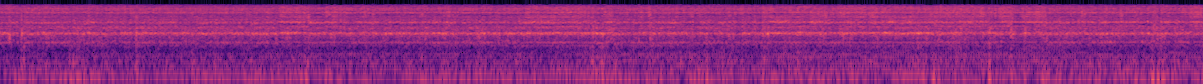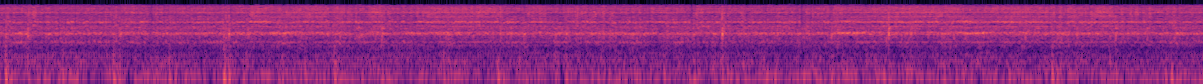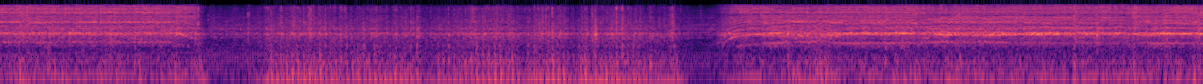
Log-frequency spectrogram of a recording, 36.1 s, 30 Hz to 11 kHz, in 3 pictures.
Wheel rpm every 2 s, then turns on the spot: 150, 140, 150, 140, 150, 150, 150, 150, 150, 150, 150, 150, 150, 50, 30, 30, 110, 140.
26-30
